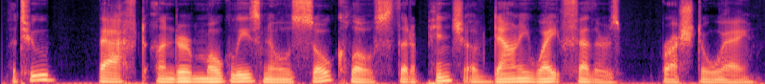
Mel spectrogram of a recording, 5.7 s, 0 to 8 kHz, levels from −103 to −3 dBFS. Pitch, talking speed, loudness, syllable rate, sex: 105 Hz, 180 wpm, -17 LUFS, 5.1 syllables/s, male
